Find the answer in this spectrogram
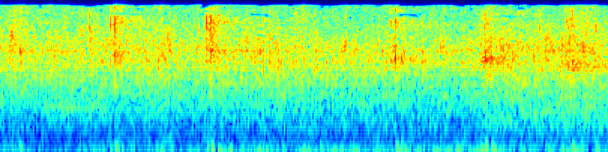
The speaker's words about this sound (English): Please, with a round of clap of praise, can we just celebrate him?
